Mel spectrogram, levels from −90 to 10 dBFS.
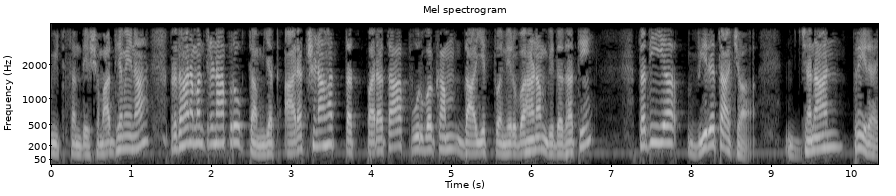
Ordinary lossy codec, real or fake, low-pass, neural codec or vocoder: none; real; 3.6 kHz; none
